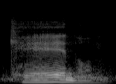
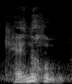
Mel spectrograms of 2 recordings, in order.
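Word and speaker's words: 게놈: 있겠죠 그래서이 몸의 설계도 를이 발음 잘해야 되는데요 개놈 제 욕하는 거 아니에요 개놈 그니까 사람들이이 몸의 설계도를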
